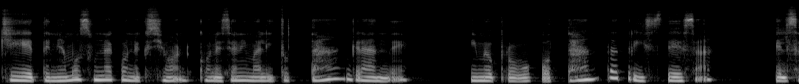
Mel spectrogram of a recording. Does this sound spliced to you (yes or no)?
no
